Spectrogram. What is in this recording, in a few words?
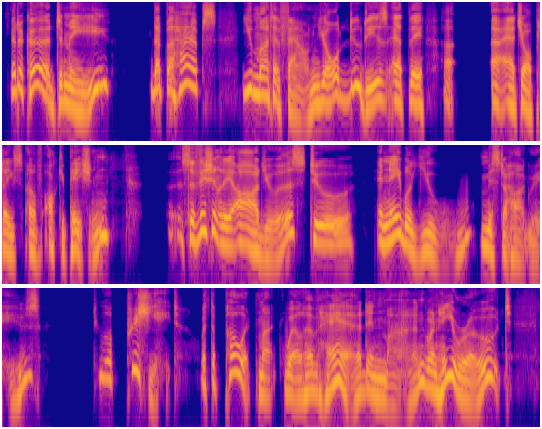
refined southern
